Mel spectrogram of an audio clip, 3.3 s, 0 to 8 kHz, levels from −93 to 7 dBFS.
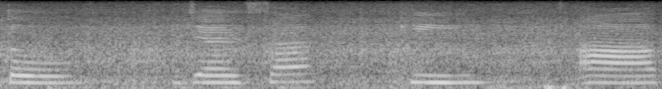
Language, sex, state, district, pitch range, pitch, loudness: Hindi, female, Chandigarh, Chandigarh, 230-235 Hz, 230 Hz, -15 LUFS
